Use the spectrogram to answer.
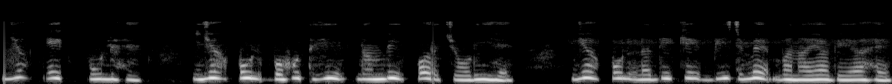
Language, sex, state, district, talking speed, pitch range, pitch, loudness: Hindi, female, Bihar, Saran, 160 wpm, 215-280 Hz, 240 Hz, -16 LUFS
